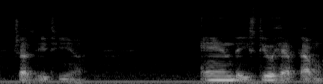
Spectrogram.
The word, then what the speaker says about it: Etienne: As he likes to be called, Travis Etienne. That's how they say his name is supposed to be pronounced, but I still say Travis Etienne.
